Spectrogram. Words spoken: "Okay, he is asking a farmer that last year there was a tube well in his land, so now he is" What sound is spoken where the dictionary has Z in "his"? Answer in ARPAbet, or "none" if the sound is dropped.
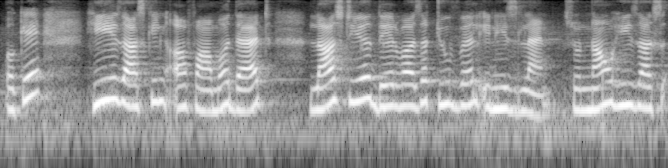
Z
